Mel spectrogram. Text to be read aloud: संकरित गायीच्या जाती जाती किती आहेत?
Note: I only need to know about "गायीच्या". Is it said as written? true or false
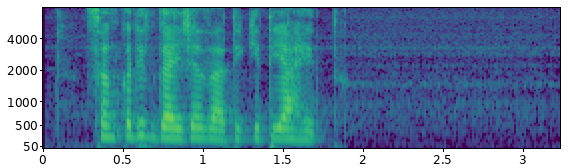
true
